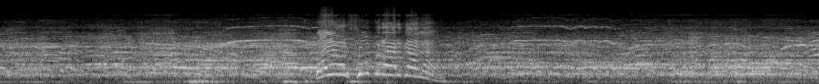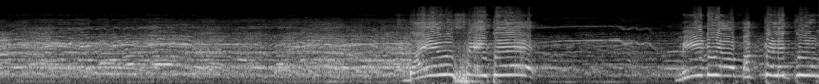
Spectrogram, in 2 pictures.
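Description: A woman speaks loudly and with animation into a microphone over loudspeakers.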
